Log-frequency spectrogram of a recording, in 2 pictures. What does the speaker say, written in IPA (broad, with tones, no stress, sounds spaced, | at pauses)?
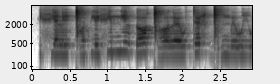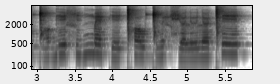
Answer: fʲ a˨ l e˨ ɡ͡ǀ ɔ˨ pʲ œ˨ fʲ ə˦ mʲ e˦˨ l ɗ ɔ˦ ɡ͡ǀ ɔ˨ l œ˨ w t œ˦ ɬ ɡ͡ǀ ə˨ ŋ͡m ø˨ w i˨ w ɡ͡ǀ ɔ˨ ɡ e˦ ɬ i˨˦ ŋ͡m ɛ˦˨ k e˨ ǀʰ ɔ˦ w ɡ͡ǀ ø˦ ɬ ɕ œ˨ l ø˨ l œ˨ ǀʰ e˦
